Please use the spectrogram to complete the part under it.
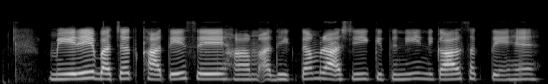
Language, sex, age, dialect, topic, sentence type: Hindi, female, 18-24, Garhwali, banking, question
